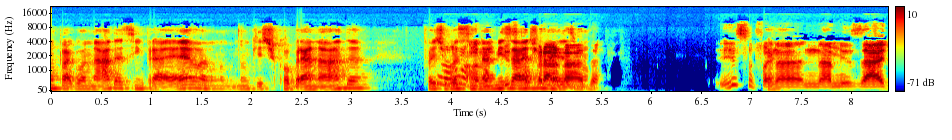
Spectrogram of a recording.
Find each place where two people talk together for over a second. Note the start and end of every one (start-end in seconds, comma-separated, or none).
3.8-5.4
